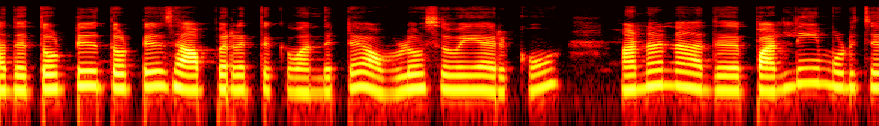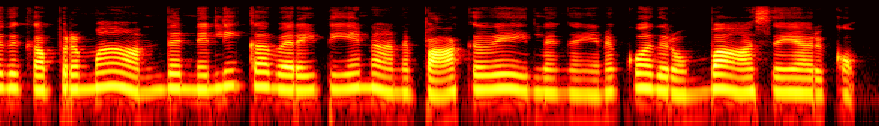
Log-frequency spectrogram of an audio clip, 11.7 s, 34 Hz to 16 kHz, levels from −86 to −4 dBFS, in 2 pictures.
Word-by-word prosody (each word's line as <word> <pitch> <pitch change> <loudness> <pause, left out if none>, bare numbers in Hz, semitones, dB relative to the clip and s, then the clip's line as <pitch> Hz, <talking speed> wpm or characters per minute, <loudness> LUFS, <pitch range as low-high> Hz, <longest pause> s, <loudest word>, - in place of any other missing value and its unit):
அத 195 0 +1
தொட்டு 210 +4 +3 0.2
தொட்டு 215 +2 +2 0.2
சாப்பிடறதுக்கு 200 -1 +4
வந்துட்டு, 180 +4 -5
அவ்வளோ 185 +4 -1
சுவையா 200 -1 0
இருக்கும். 200 +7 -6 0.5
ஆனா, 210 +4 +2
நான் 235 -3 +3
அது 195 -1 -4 0.2
பள்ளி 220 +9 +4 0.2
முடித்ததுக்கு 225 -2 -4
அப்புறமா, 205 +3 -2 0.2
அந்த 195 +4 -9 0.2
நெல்லிக்கா 240 +3 -3
வெரைட்டியே 205 +1 -2
நானு 180 -3 -4 0.2
பாக்கவே 200 +5 +1
இல்லங்க. 175 -2 -9 0.2
எனக்கும் 180 +6 -2
அது 195 - -2
ரொம்ப 175 +5 -8 0.2
ஆசையா 180 -1 -3
இருக்கும். 165 0 -7
200 Hz, 130 wpm, -20 LUFS, 185-215 Hz, 0.5 s, சாப்பிடறதுக்கு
